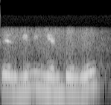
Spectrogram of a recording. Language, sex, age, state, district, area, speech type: Tamil, female, 30-45, Tamil Nadu, Erode, rural, conversation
